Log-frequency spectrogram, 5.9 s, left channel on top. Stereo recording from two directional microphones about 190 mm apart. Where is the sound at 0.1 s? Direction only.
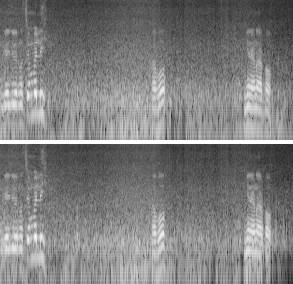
5° right (ahead or behind).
